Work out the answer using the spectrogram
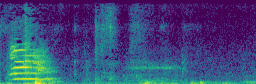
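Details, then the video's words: Indoor pet cat at morning routine time gives one short, loud, harmonic meow that rises then falls quickly, followed by faint room noise and a thin high whine. "LOUD MEOWS"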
